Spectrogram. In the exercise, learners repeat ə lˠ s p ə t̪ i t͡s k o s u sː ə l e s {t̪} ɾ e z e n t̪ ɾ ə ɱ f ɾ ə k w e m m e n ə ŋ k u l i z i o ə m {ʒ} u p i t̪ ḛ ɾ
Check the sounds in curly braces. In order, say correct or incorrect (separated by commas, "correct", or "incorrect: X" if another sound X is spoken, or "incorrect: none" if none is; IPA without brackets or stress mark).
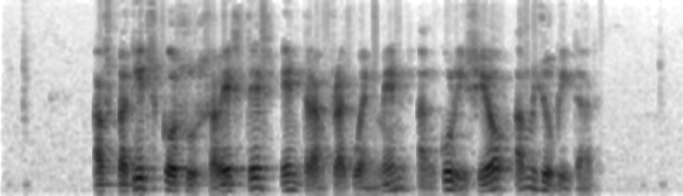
correct, correct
